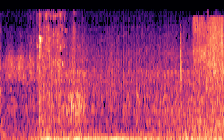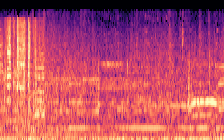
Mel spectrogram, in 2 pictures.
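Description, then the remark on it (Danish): An old BMW, the driver's new car, drives steadily home from a funeral, its engine and road noise forming a constant low rumble, with brief clicks and a short tonal beep toward the end. No one speaks. “Han har lige været til begravelse og kører hjem i sin nye bil.”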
